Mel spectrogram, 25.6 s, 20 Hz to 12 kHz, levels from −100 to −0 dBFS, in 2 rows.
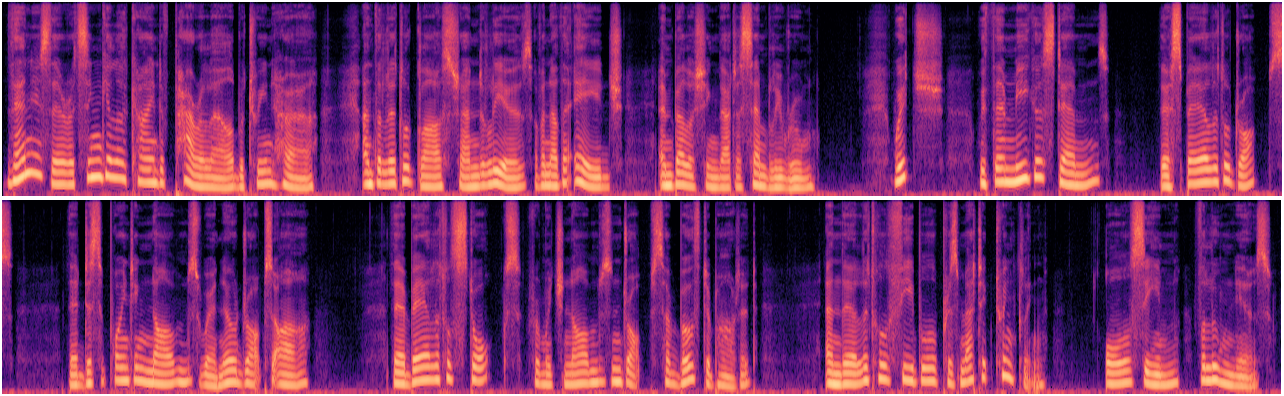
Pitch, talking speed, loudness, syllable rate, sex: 165 Hz, 140 wpm, -19 LUFS, 4.6 syllables/s, female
